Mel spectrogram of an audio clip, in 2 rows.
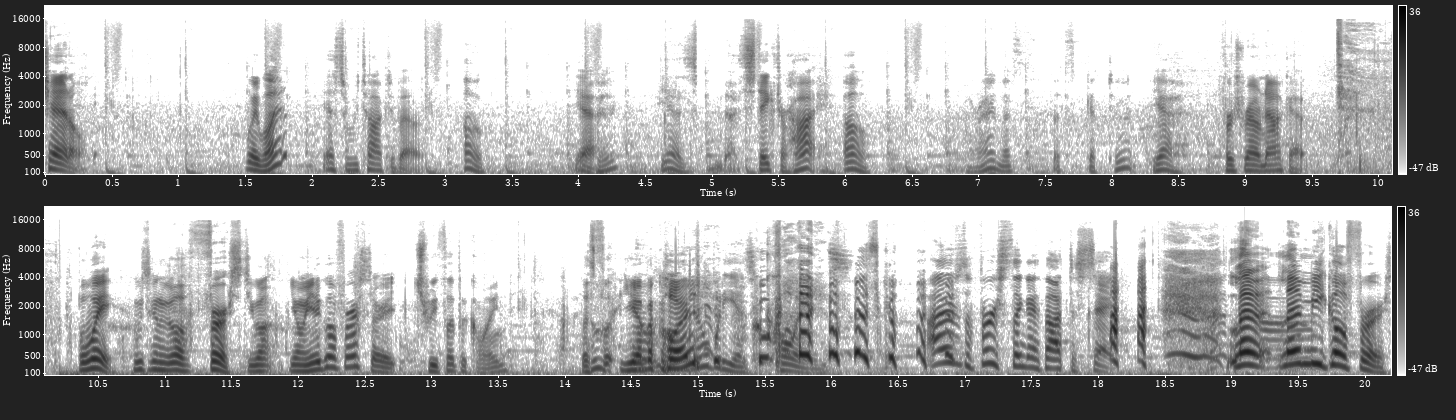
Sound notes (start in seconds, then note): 14.3 laughing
